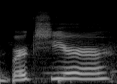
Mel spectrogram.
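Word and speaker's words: Berkshire: ping ping pong oh it's called the birk Shear oh yeah that's wealth yeah yeah she anything spelled with a s sh i r e sh wealth yeah they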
